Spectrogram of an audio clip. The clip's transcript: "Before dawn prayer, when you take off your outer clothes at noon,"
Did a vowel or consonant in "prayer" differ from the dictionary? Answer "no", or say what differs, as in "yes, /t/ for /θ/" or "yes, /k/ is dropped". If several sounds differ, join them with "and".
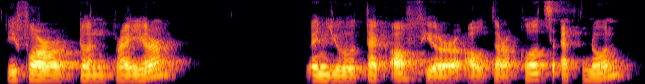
no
